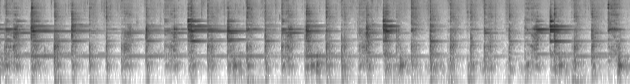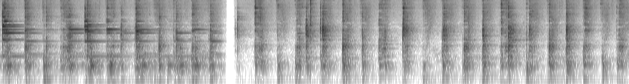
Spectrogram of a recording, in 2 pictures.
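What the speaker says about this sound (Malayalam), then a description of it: "നല്ല ചുവക്കന് വറുത്തെടുക്കണം" A metal spoon scrapes and clinks steadily against a kadai as jeerakasala rice roasts in ghee, a brisk rhythmic stirring that carries on alone throughout, with one brief gap.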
